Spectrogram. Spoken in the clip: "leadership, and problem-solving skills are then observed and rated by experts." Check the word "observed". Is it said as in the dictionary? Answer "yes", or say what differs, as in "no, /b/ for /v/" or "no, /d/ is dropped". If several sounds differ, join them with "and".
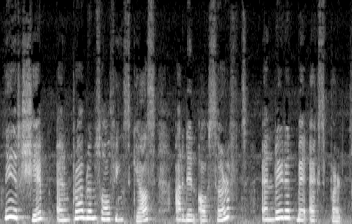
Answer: no, /s/ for /z/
